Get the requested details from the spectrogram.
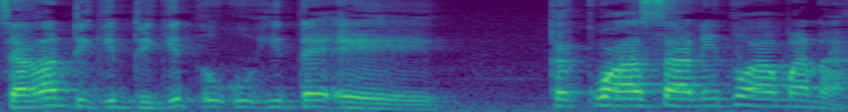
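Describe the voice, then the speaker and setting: Putting on a character voice, a man sounds hoarse and uses ordinary pitch variation. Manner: slow, careful pace.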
